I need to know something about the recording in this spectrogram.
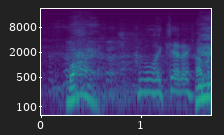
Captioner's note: laughter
